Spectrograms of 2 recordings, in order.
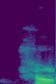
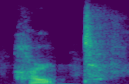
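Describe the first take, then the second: First: The final T is soft, short and cut off. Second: The final T is released hard and clearly. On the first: The speaker calls it right. "it's soft and it's quick" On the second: The speaker calls it wrong. "right there I just made it a hard T"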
